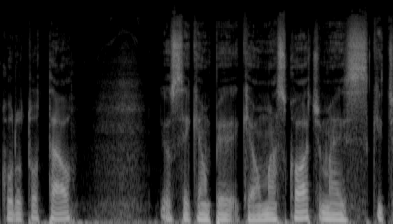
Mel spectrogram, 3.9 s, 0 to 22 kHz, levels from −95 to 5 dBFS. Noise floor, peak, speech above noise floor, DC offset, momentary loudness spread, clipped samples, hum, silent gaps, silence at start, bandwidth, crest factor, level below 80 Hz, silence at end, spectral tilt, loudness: -56 dBFS; -20 dBFS; 22 dB; under 0.1%; 6 LU; under 0.1%; none; none; 0.05 s; 15.5 kHz; 16 dB; -46 dBFS; 0 s; -5.5 dB/octave; -36 LUFS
